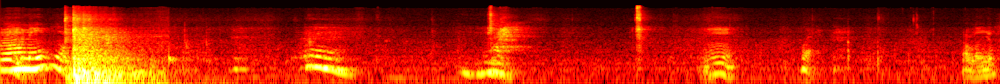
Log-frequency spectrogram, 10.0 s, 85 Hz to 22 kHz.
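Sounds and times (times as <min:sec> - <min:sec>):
door shutting with heavy thud: 0:00.6 - 0:02.2.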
